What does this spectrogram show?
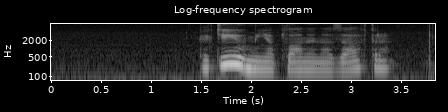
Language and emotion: Russian, neutral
